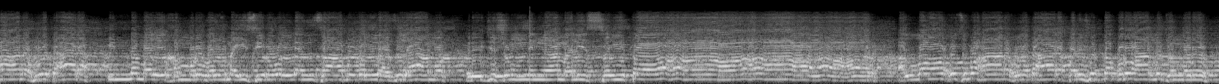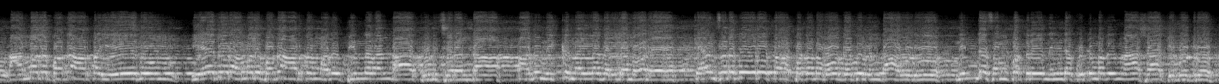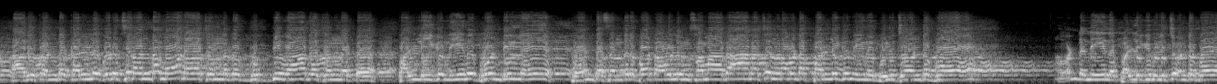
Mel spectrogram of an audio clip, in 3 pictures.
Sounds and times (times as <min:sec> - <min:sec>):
Male speech, man speaking: 0:00.0 - 0:36.5.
